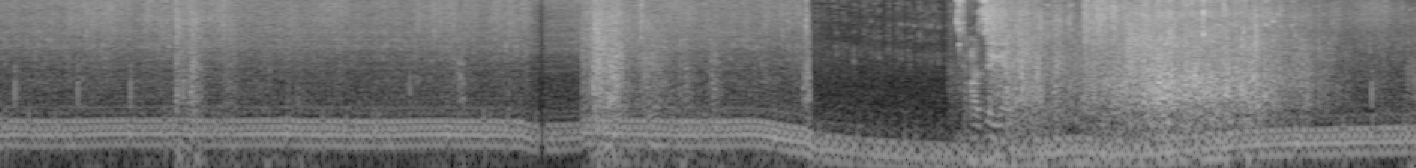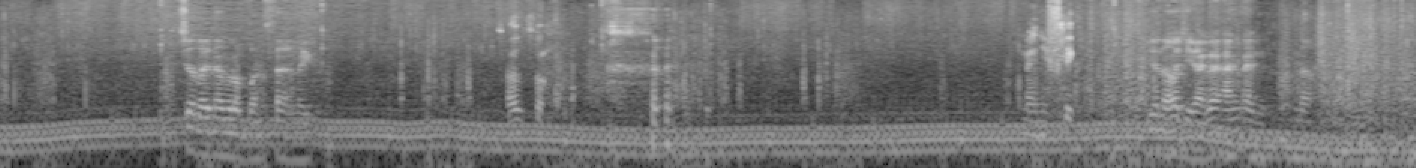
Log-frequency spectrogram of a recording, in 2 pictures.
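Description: Tyres rumble and crunch over rough ground.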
